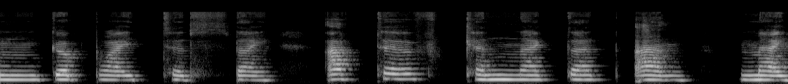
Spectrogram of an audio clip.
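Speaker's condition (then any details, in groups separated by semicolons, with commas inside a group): Cerebral palsy; slower speaking pace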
